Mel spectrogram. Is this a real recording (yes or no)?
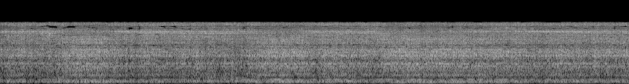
yes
